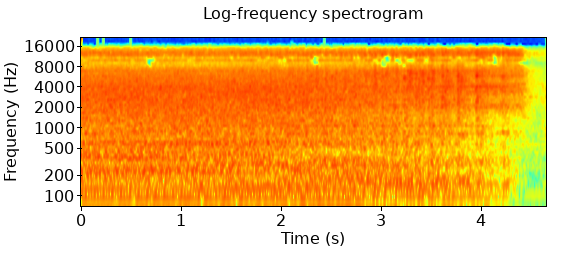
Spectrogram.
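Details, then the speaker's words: 1979 Chevy C10 with 305 V8, first start in years after sitting in a storage unit, run on a jury-rigged fuel line with brake cleaner in the carburetor: fires easily and settles into a loud, fairly even, healthy-sounding idle, then dies; normal idle. "you guys did hear it run and idle, and actually sound pretty healthy too."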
